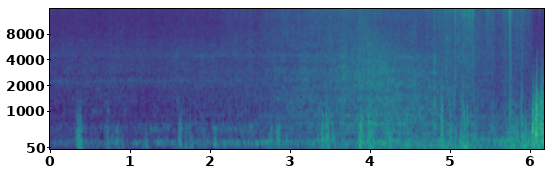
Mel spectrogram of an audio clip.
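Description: Motor grader's diesel engine plowing snow, growing louder as it comes up and passes, with a rush of thrown snow and wind buffeting the microphone.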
